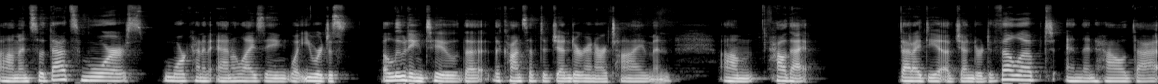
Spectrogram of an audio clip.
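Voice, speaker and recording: A woman with a very deep, low pitch speaks at a moderate pace in an American accent, her intonation fairly even. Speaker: professor and author. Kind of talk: interview conversation.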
